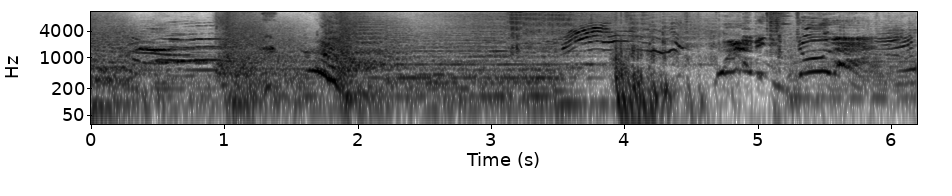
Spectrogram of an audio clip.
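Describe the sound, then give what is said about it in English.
Kittens in a narrow ravine hiss at a cat blocking their way in several sharp, breathy bursts, mixed with high, wavering mewing cries, all fairly loud over a busy background. “When they hiss at him, he decides to make himself look cute, widening his eyes in an appealing manner.”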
